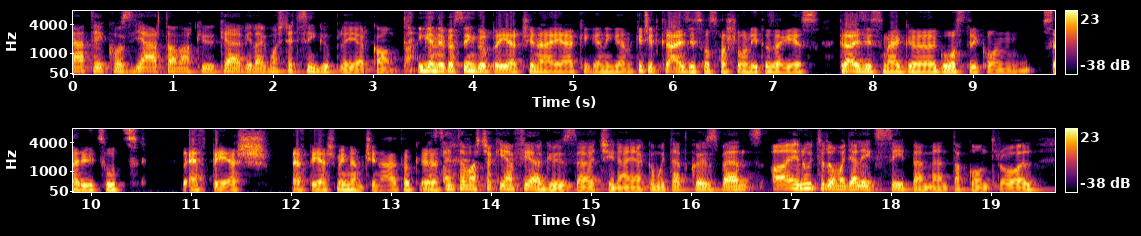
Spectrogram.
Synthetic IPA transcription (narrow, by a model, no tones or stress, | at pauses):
aːt̪eːkho̞zɟaːrt̪ɒnɒkøːkɛlvilɛɡmo̞ʃt̪ɛɟsiŋɡylplejːɛrkɒmpaːiɡɛnøːkɒsiŋɡølplejɛrt̪̚t͡ʃinaːjːaːkiɡɛniɡɛnkit͡ʃit̪krajzisho̞shɒʃo̞nliːt̪ɒzɛɡeːs | krajzismɛɡɡoːst̪riko̞nsɛɾyːt̪sut̪s | ɛfpeːɛʃ | ɛfpeːɛʃmeːɡnɛmt͡ʃinaːlt̪ɒksɛɾint̪ɛmɒst̪t͡ʃɒkijɛɱfeːlɡøːzːɛlt͡ʃinaːjːaːkɒmuːɟ̚t̪aːt̪køzbɛneːnuːc̚t̪ud̪o̞mhoɟɛleːɡseːpɛmːɛnt̪ɒko̞nt̪ro̞l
